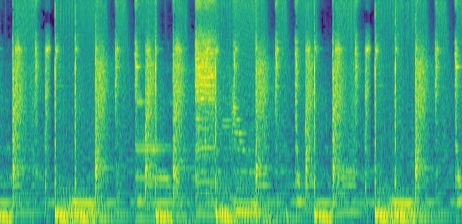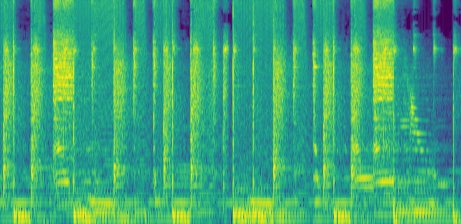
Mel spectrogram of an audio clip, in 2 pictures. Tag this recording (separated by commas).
Music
